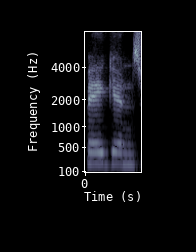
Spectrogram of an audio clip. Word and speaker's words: Begin: they were talking about Begin's rise in 1977, and they said Begin rhymes with Fagin.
